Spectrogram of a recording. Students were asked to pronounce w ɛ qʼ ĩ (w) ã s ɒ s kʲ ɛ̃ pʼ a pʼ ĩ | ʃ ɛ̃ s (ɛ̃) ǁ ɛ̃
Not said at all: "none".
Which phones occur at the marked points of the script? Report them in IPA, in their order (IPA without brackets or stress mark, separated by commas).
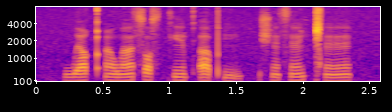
w, ɛ̃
